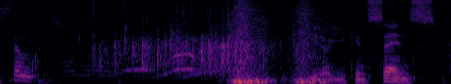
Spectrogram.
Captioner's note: applause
